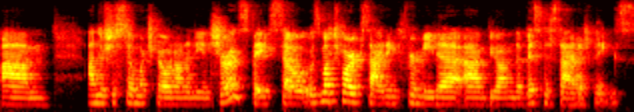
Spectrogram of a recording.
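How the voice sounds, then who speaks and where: A woman's very fast, fairly low-pitched speech in a Scouse accent, fairly even in intonation, with audible room echo and noticeable background noise. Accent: Scouse, still noticeable. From Liverpool, England. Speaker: insurance executive. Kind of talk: podcast interview. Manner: hesitant, many fillers.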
